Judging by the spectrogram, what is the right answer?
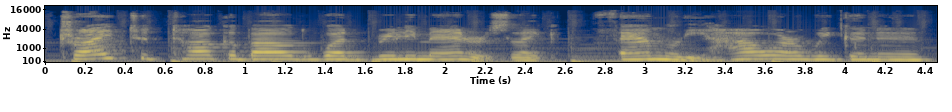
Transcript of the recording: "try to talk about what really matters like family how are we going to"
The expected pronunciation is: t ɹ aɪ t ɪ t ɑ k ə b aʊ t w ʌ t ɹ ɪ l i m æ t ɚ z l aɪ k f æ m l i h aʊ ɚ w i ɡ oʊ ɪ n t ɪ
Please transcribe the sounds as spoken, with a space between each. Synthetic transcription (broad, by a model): t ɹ aɪ t ɪ t ɑ k ə b aʊ t w ʌ t ɹ ɪ l i m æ t ɚ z l aɪ k f æ m l i h aʊ ɚ w i ɡ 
